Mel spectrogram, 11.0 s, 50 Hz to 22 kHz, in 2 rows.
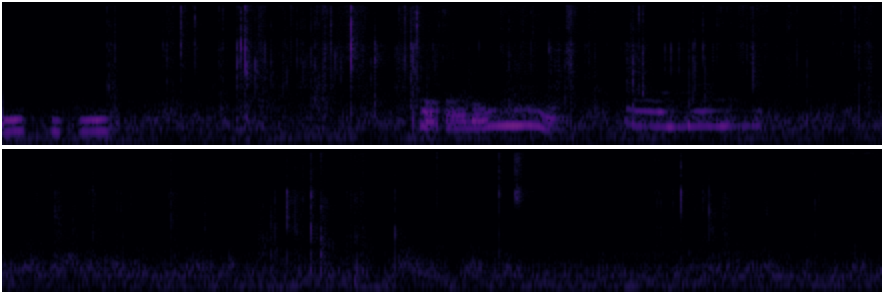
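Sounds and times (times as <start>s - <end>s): small clicks and crackles: 0.2s - 11.0s
plastic packaging crinkling: 1.0s - 6.3s.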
